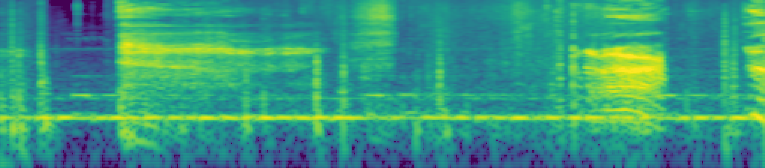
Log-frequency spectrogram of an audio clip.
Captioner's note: Arthur sighs and carries the knocked out Jean-Marc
